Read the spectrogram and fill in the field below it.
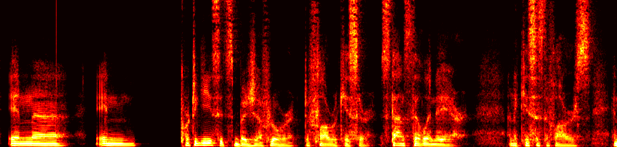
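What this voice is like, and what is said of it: Norwegian accent. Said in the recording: “In Norwegian, I'm from Norway, that's why I have this beautiful accent.”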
